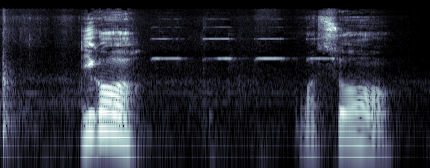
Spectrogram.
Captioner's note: beeping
